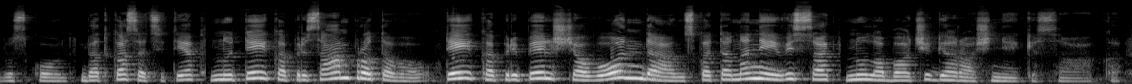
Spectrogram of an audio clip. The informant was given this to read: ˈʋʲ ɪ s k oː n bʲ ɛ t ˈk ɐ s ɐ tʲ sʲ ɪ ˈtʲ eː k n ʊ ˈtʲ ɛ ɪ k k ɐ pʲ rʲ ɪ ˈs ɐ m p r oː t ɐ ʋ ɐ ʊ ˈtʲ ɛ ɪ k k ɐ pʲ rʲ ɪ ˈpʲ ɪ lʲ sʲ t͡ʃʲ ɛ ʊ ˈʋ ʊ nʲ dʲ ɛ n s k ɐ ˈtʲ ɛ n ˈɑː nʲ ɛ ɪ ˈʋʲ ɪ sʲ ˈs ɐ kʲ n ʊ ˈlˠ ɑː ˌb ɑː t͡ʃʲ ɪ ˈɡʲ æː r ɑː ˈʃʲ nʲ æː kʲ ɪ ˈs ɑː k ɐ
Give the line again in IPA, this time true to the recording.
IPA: ˈʋʲ ɪ s k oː n bʲ ɛ t ˈk ɐ s ɐ tʲ sʲ ɪ ˈtʲ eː k n ʊ ˈtʲ ɛ ɪ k k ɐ pʲ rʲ ɪ ˈs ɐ m p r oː t ɐ ʋ ɐ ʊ ˈtʲ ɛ ɪ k k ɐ pʲ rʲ ɪ ˈpʲ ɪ lʲ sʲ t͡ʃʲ ɛ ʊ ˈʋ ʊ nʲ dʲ ɛ n s k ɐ ˈtʲ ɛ n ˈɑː nʲ ɛ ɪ ˈʋʲ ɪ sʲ ˈs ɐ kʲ n ʊ ˈlˠ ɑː ˌb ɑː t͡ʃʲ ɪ ˈɡʲ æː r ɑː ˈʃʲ nʲ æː kʲ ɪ ˈs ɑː k ɐ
